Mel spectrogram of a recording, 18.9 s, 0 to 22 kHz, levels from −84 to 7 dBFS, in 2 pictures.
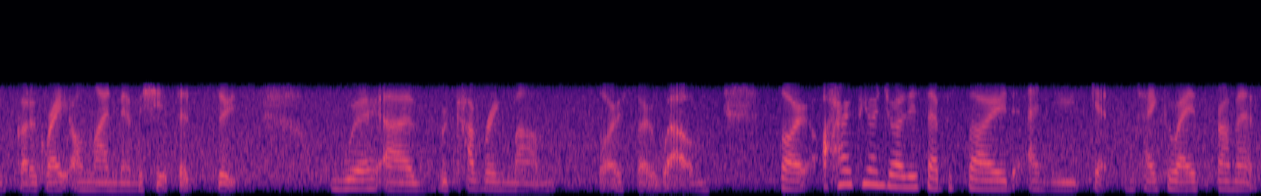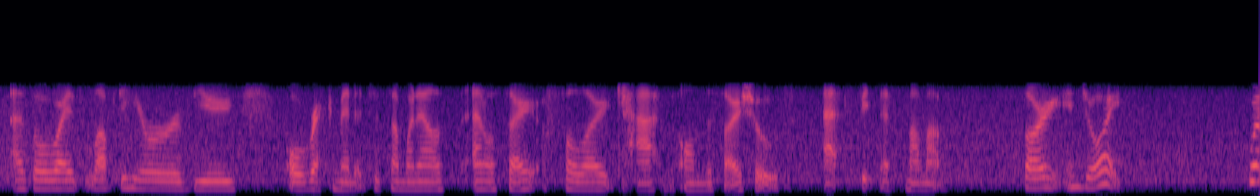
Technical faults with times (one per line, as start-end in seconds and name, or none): none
